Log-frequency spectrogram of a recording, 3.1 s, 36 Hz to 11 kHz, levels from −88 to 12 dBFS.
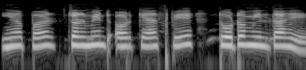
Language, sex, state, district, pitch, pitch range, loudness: Hindi, female, Uttar Pradesh, Muzaffarnagar, 265 Hz, 250-280 Hz, -17 LUFS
